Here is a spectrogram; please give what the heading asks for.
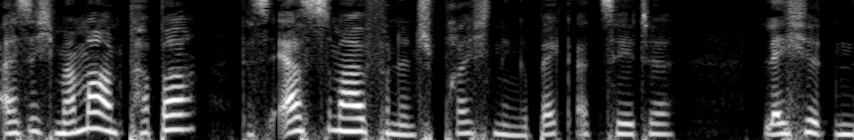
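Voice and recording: Text read aloud in a natural voice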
